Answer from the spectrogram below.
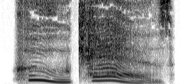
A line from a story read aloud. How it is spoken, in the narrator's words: Augusta spat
